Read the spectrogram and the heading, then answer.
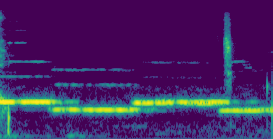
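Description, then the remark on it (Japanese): A loud two-tone ambulance siren sounds close by as the ambulance passes alongside, its wail alternating steadily between a higher and a slightly lower pitch, with no voices over it. “あ、救急車だ。近”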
